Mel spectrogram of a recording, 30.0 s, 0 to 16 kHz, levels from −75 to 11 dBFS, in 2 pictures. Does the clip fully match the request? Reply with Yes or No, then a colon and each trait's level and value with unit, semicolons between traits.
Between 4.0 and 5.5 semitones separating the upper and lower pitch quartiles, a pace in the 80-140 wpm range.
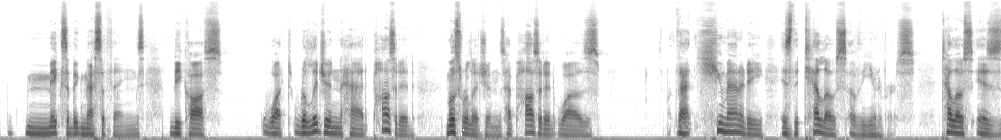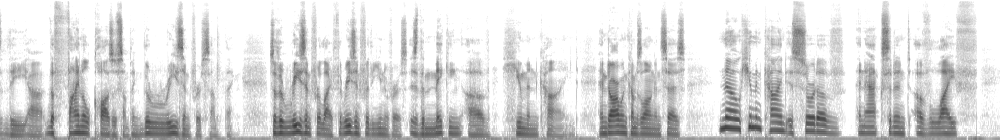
Yes: average, 5.1 semitones; slow, 135 wpm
